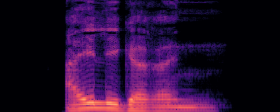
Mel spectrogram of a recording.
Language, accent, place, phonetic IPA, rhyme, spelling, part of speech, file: German, Germany, Berlin, [ˈaɪ̯lɪɡəʁən], -aɪ̯lɪɡəʁən, eiligeren, adjective, De-eiligeren.ogg
- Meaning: inflection of eilig: 1. strong genitive masculine/neuter singular comparative degree 2. weak/mixed genitive/dative all-gender singular comparative degree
